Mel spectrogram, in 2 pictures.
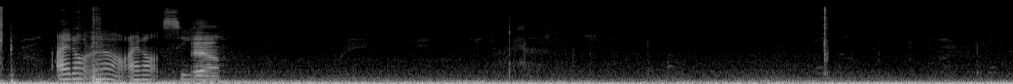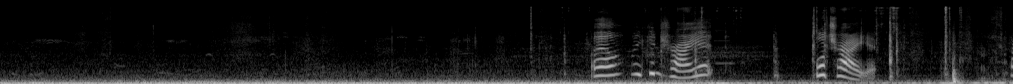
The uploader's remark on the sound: In the Car ramblings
